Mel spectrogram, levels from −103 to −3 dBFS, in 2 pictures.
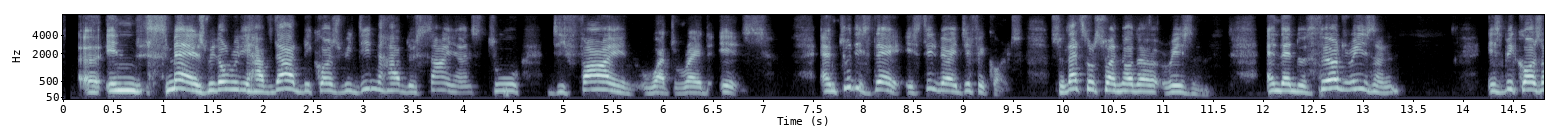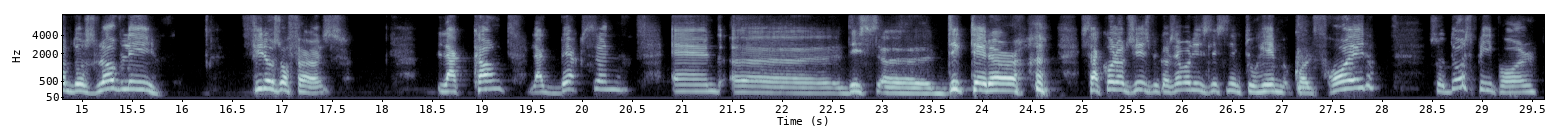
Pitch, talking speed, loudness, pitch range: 200 Hz, 130 wpm, -26 LUFS, 175-235 Hz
